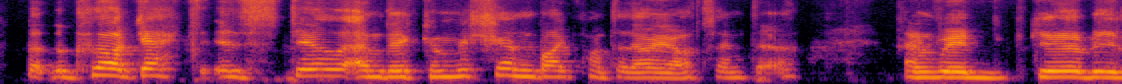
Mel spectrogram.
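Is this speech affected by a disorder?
Yes: cerebral palsy.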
